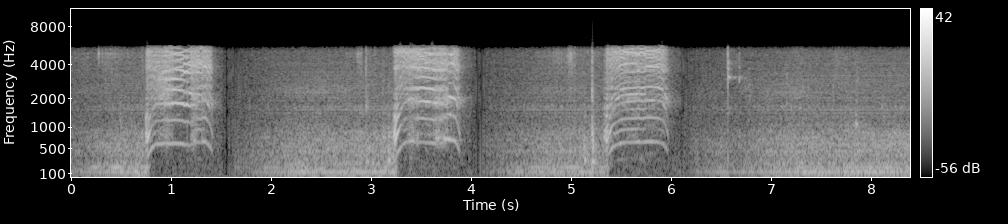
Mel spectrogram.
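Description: Goat kid bleating three times, each call about half a second long and rising then falling in pitch, as a hot disbudding iron burns its horn bud.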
